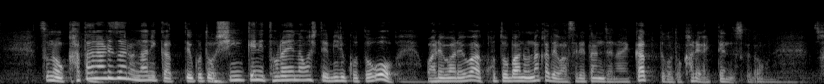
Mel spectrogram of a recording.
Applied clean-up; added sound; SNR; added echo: none; none; none; none.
